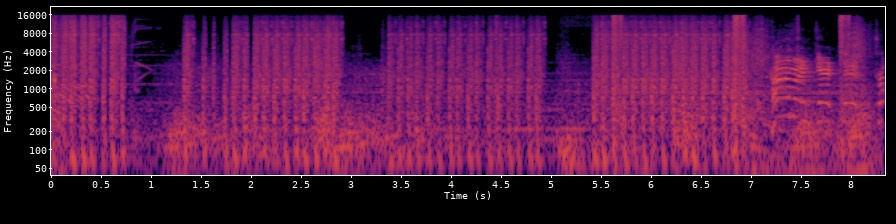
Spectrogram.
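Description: Explosions thud and rumble in a video game.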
